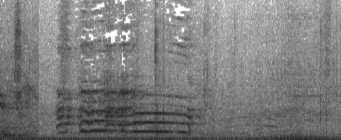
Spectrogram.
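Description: A rooster crowing once: a single call of about a second and a half, starting just under a second in, over a steady low hum.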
